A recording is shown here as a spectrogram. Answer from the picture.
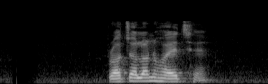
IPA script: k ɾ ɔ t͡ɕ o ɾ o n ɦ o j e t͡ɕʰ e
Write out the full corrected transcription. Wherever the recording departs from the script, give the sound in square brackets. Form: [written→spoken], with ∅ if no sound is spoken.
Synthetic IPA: [k→p] ɾ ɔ t͡ɕ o [ɾ→l] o n ɦ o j e t͡ɕʰ e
